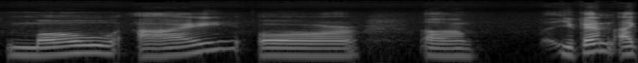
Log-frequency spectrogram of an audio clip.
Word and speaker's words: Moai: to pronounce my uh let's see here it's pronounced Mo I or um you can I can listen to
